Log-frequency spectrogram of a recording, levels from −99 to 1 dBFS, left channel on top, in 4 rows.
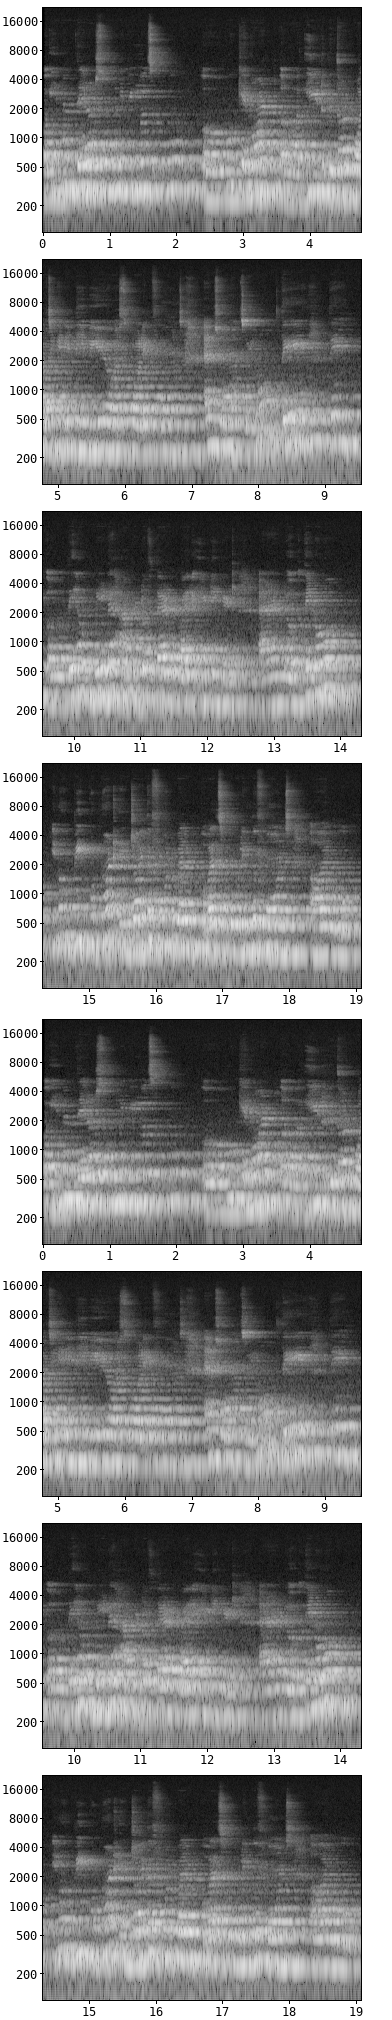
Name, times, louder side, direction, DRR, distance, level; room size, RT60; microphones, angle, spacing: voice 1, 0.0-14.0 14.4-18.8, left 1 dB, 70° left, -7 dB, 0.6 m, -18 dB
sound 1, 7.1-17.9, equal, 30° right, 0.4 m, -31 dB
2.5 x 2.0 x 2.4 m, 2.3 s
head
